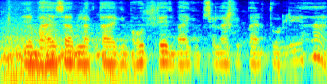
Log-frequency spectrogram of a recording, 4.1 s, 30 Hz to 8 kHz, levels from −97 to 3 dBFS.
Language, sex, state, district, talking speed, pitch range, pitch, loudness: Hindi, male, Bihar, Lakhisarai, 190 wpm, 120-130 Hz, 120 Hz, -23 LUFS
